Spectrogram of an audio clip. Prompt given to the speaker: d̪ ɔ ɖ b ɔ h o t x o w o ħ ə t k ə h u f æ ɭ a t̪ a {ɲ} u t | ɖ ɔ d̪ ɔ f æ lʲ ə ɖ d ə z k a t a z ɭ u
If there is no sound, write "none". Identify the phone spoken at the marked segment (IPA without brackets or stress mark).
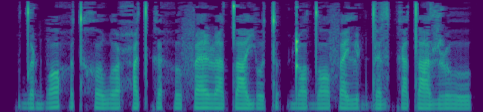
j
